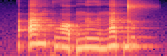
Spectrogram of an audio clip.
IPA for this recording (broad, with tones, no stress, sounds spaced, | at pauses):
ʔ a˥˩ m k w ɔ˨˩ ʔ n ɯː˨˩ n a˥˩ t̚ d u˦˥ k̚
